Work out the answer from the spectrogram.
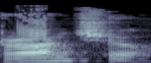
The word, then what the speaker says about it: rancho: with a double r the word rancho has a trilled r2 you know this because it's at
